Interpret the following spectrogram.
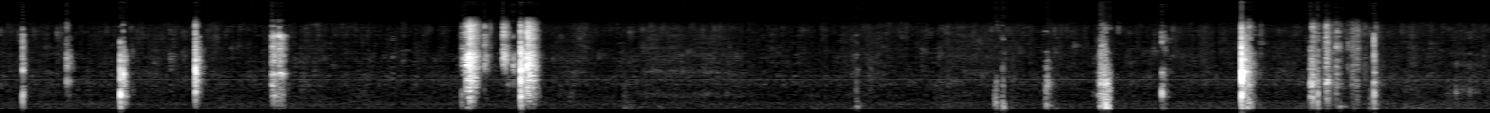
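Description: A spatula scraping and knocking against a mixing bowl as brownie batter is scraped out into a pan. A dozen or so short, irregular scrapes and knocks, with longer scraping strokes about five seconds in and again near the end.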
